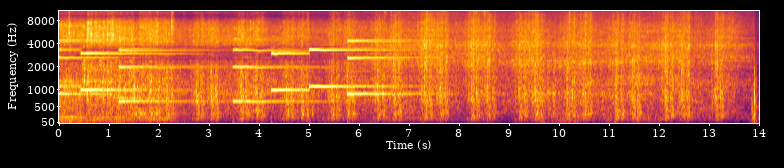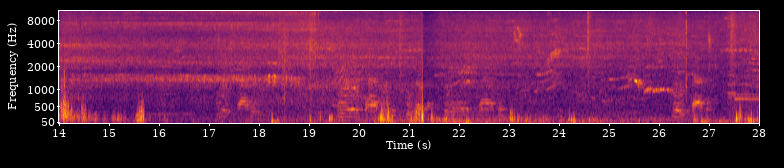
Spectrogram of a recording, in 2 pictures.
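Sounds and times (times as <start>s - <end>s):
level-crossing warning chime: 0.0s - 8.8s
train wheels clattering: 0.0s - 13.5s.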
